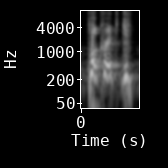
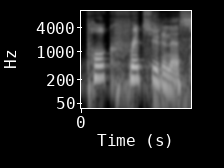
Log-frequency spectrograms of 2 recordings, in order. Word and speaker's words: pulchritudinous: It's pulchritinous. Pulchritinous? Pulchritudinous.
